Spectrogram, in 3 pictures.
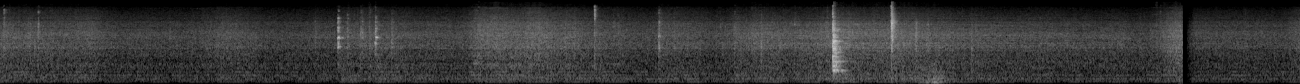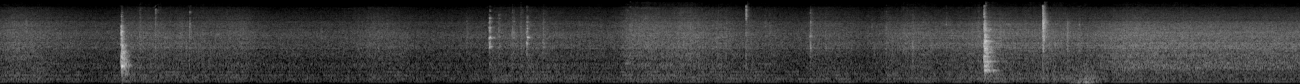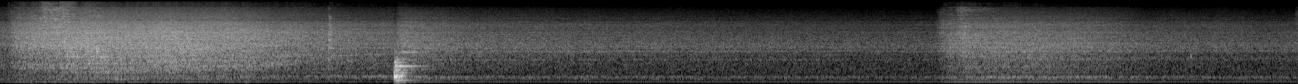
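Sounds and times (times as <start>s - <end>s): meat sizzling in a skillet: 0.0s - 38.9s
utensil clinks and knocks: 30.0s - 30.3s.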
